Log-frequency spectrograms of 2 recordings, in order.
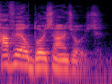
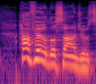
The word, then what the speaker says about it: Rafael dos Anjos: pronouncing the name is the way he says his name, and I've heard him when I was calling his fights and stuff, it's like Rafael dos Anjos. It's really, and I always think of that every time I say his name, and I'm like trying to say it, but it's Rafael dos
